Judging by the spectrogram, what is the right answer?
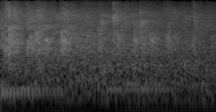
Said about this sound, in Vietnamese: Ông thấy người ta vỗ tay, ông cũng vỗ tay theo, không biết có hiểu gì không.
